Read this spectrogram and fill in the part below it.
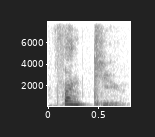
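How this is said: The pitch starts high and falls on 'you'. The speaker sounds polite and grateful. The speaker calls it right. "start with high intonation on thank and then lower intonation with you"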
